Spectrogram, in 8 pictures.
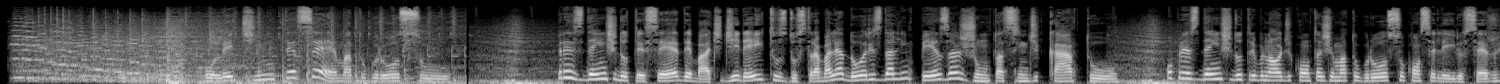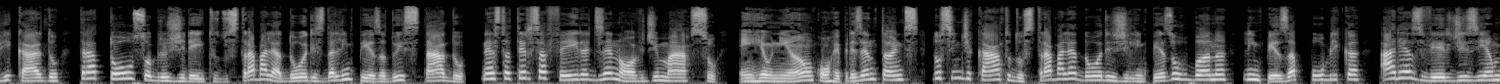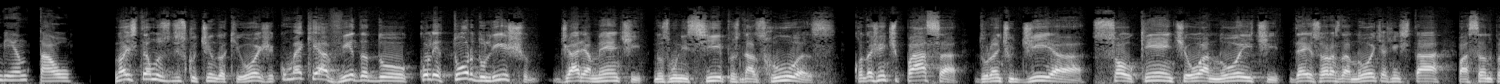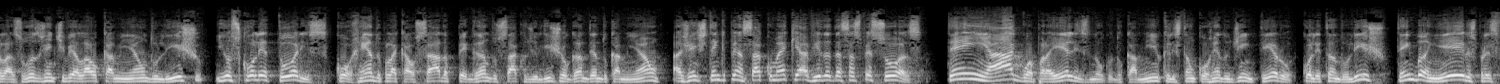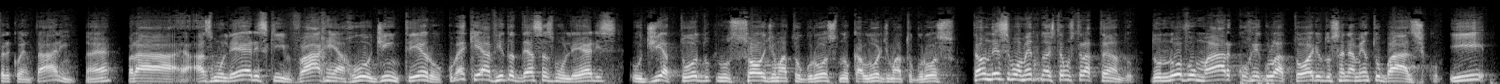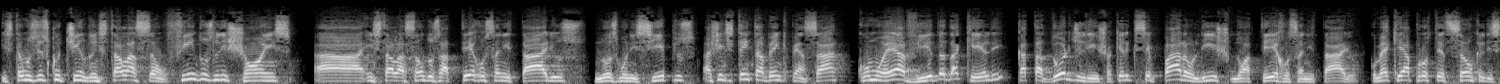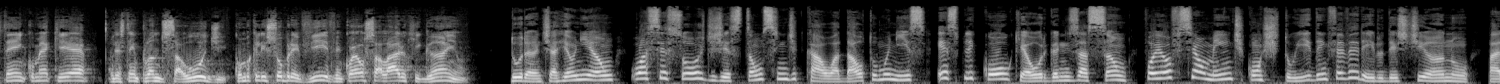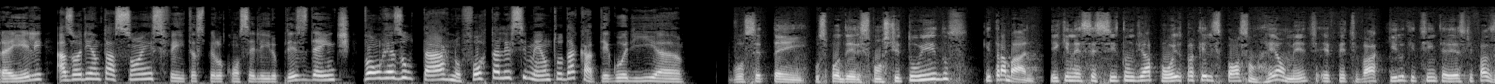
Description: Sonora: Sérgio Ricardo – conselheiro presidente do TCE-MT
